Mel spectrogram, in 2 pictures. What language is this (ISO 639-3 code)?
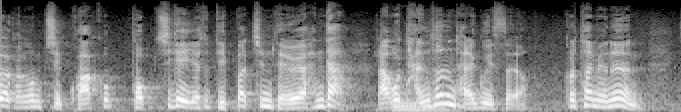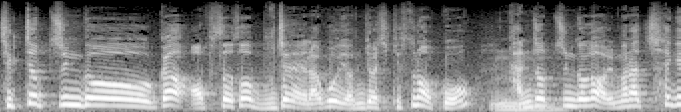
kor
